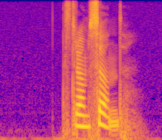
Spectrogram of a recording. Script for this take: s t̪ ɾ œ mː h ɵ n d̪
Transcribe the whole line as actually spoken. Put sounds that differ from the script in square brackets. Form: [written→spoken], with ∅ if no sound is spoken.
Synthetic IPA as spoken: s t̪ ɾ œ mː [h→s] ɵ n d̪

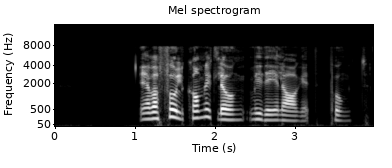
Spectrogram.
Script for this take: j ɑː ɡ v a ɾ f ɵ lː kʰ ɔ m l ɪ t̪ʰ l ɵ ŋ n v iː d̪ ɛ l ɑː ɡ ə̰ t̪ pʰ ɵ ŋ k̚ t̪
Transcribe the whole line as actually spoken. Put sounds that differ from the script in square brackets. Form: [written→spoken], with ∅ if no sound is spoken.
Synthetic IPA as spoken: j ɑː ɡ v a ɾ f ɵ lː kʰ ɔ m l ɪ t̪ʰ l ɵ ŋ n v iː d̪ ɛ l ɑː ɡ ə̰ t̪ pʰ ɵ ŋ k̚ t̪

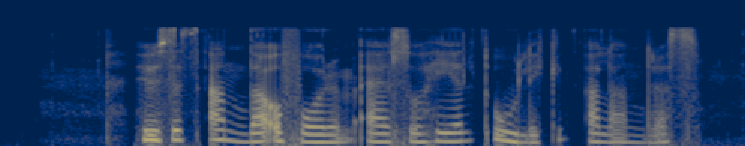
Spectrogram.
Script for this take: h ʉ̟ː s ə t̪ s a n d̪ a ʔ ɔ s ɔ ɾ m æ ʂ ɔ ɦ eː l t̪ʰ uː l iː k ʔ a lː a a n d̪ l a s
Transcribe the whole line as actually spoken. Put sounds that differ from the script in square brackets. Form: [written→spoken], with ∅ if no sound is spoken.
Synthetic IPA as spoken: h ʉ̟ː s ə t̪ s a n d̪ a ʔ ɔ [s→f] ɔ ɾ m æ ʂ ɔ ɦ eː l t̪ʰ uː l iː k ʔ a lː a a n d̪ [l→ɾ] a s

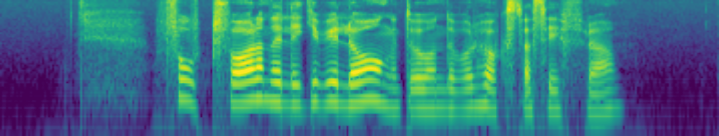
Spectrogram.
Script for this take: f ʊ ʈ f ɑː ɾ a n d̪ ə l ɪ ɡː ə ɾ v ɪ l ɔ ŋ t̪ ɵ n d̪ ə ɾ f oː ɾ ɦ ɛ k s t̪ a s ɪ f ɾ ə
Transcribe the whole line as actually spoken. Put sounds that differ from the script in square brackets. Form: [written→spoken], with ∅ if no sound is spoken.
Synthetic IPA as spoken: f ʊ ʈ f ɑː ɾ a n d̪ ə l ɪ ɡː ə ɾ v ɪ l ɔ ŋ t̪ ɵ n d̪ ə ɾ [f→v] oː ɾ ɦ [ɛ→œ] k s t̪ a s ɪ f ɾ [ə→a]

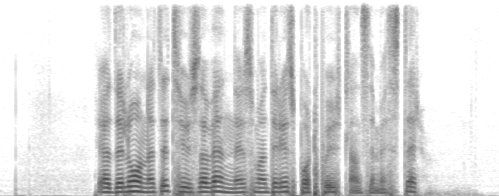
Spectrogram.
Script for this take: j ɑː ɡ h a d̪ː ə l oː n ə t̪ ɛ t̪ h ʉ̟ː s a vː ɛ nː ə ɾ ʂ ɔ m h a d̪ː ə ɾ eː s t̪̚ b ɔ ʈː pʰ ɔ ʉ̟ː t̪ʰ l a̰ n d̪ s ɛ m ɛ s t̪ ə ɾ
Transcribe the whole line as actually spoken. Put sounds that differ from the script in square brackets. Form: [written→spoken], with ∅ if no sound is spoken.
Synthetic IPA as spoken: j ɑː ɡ h a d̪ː ə l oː n [ə→a] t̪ ɛ t̪ h ʉ̟ː s a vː ɛ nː ə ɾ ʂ ɔ m h a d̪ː ə ɾ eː s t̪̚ b ɔ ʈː pʰ ɔ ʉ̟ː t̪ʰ l a̰ n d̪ s ɛ m ɛ s t̪ ə ɾ

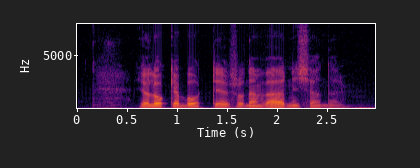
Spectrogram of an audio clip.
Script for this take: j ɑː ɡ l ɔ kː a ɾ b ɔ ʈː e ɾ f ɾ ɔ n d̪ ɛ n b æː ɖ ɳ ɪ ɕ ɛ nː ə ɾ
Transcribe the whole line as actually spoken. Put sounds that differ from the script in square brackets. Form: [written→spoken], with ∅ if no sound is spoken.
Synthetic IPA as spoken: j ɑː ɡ l ɔ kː a ɾ b ɔ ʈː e ɾ f ɾ ɔ n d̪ ɛ n [b→v] æː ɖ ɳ ɪ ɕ ɛ nː ə ɾ

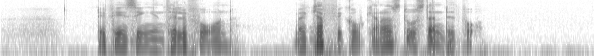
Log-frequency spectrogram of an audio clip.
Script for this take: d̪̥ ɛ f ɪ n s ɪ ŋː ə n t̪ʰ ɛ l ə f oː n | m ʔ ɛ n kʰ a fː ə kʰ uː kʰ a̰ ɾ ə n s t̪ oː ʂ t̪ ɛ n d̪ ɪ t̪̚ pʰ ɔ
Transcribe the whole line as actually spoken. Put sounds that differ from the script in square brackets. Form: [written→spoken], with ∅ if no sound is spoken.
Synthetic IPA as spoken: d̪̥ ɛ f ɪ n s ɪ ŋː ə n t̪ʰ ɛ l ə f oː n | m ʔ ɛ n kʰ a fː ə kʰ uː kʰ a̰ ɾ ə n s t̪ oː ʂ t̪ ɛ n d̪ ɪ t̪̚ pʰ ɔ

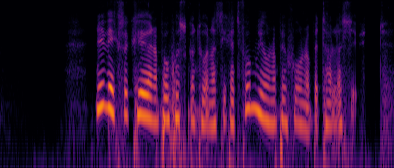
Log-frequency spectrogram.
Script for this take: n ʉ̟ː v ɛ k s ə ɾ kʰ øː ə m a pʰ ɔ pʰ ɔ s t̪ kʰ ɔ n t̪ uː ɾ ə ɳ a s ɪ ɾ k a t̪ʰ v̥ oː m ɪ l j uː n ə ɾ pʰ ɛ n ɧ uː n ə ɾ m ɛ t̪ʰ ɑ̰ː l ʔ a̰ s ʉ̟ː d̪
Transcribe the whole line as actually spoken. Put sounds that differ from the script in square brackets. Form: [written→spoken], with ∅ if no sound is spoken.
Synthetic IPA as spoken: n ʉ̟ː v ɛ k s ə ɾ kʰ øː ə [m→ɳ] a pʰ ɔ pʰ ɔ s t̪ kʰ ɔ n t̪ uː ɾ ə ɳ a s ɪ ɾ k a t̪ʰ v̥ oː m ɪ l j uː n ə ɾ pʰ ɛ n ɧ uː n ə ɾ [m→b] ɛ t̪ʰ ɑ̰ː l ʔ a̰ s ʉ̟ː [d̪→t̪]

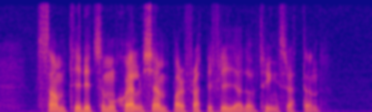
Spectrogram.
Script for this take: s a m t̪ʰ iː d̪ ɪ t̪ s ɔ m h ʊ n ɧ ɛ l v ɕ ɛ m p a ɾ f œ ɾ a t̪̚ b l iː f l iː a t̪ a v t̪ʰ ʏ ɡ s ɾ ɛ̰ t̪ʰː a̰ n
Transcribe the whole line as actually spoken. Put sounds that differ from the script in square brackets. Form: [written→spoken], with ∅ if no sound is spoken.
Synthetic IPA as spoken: s a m t̪ʰ iː d̪ ɪ t̪ s ɔ m h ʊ n ɧ ɛ l v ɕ ɛ m p a ɾ f œ ɾ a t̪̚ b l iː f l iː a [t̪→d̪] a v t̪ʰ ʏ [ɡ→ŋ] s ɾ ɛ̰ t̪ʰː [a̰→ə̰] n

